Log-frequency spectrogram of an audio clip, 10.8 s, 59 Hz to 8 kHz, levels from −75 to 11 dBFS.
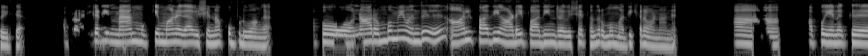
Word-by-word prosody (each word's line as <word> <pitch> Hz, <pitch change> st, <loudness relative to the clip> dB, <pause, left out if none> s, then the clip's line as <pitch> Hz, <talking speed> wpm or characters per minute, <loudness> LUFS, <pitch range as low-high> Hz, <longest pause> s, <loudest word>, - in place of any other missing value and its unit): போயிட்டு. 155 Hz, 0 st, -1 dB, 0.5 s
அப்புறம் 190 Hz, +2 st, -6 dB
அடிக்கடி 225 Hz, 0 st, 0 dB, 0.2 s
மேம் 205 Hz, +2 st, +4 dB
முக்கியமான 205 Hz, +2 st, +1 dB
எதாவது 195 Hz, -1 st, +2 dB
விஷயம்ன்னா 190 Hz, +1 st, 0 dB
கூப்பிடுவாங்க. 165 Hz, -4 st, -1 dB, 0.6 s
அப்போ 205 Hz, +2 st, -1 dB, 0.4 s
நா 205 Hz, -, +3 dB, 0.2 s
ரொம்பவுமே 275 Hz, +5 st, +1 dB
வந்து, 220 Hz, +4 st, +1 dB, 0.4 s
ஆள் 230 Hz, +5 st, +2 dB
பாதி 225 Hz, +1 st, +2 dB
ஆடை 195 Hz, +2 st, +2 dB
பாதின்ற 190 Hz, 0 st, 0 dB
விஷயத்தை 180 Hz, +1 st, -5 dB
வந்து 185 Hz, +1 st, 0 dB
ரொம்ப 180 Hz, +1 st, 0 dB
மதிக்கிறவ 175 Hz, +1 st, -2 dB
நானு. 140 Hz, +3 st, -5 dB, 0.8 s
ஆ, -, -, +3 dB, 0.4 s
ஆ -, -, +1 dB, 0.5 s
அப்போ 195 Hz, +2 st, -3 dB
எனக்கு 190 Hz, +1 st, 0 dB
195 Hz, 140 wpm, -21 LUFS, 180-210 Hz, 0.8 s, மேம்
